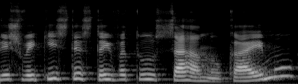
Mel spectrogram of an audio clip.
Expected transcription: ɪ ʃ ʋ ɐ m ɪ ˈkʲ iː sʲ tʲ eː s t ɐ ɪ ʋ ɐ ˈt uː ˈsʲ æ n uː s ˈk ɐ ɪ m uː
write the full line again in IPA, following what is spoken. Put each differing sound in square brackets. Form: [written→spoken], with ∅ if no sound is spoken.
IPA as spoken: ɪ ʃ ʋ ɐ [m→∅] ɪ ˈkʲ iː sʲ tʲ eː s t ɐ ɪ ʋ ɐ ˈt uː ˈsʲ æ n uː [s→∅] ˈk ɐ ɪ m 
